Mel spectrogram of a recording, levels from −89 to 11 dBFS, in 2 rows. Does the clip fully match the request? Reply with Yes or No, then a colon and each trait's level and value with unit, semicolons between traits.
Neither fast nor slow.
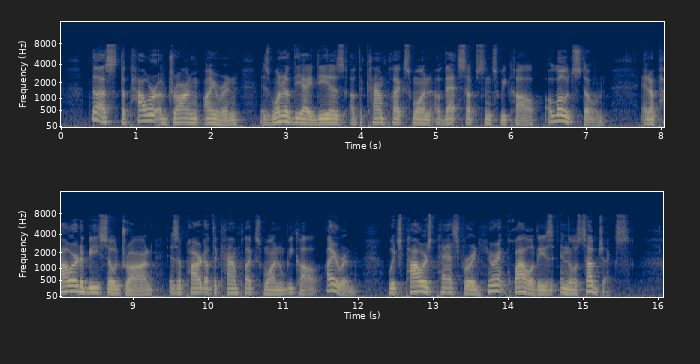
Yes: average, 180 wpm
